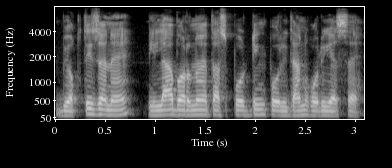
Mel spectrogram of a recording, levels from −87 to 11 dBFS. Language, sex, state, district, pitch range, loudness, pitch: Assamese, male, Assam, Kamrup Metropolitan, 120-130 Hz, -14 LUFS, 125 Hz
